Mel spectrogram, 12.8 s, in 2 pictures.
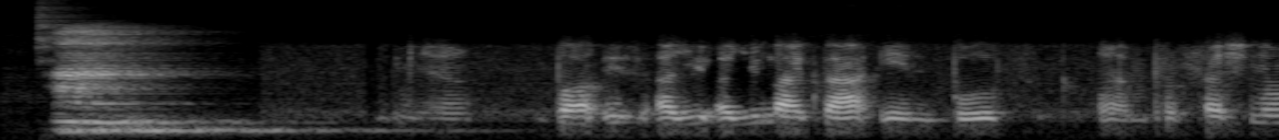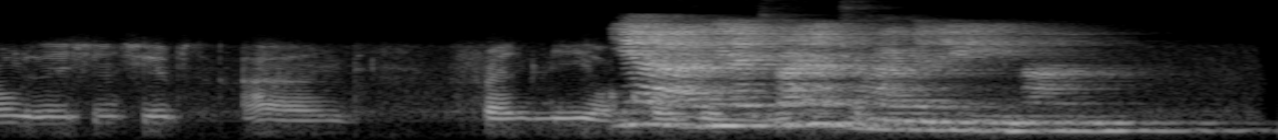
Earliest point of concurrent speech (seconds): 9 s

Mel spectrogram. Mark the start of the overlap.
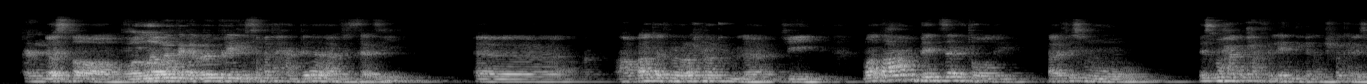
1 s

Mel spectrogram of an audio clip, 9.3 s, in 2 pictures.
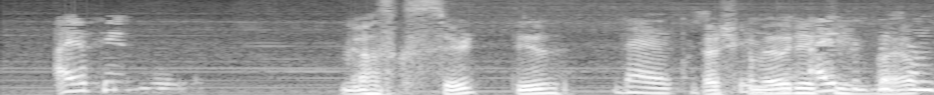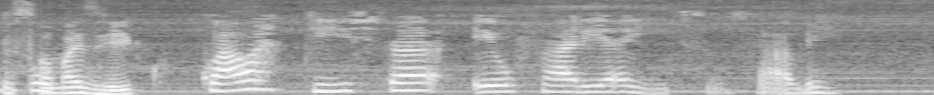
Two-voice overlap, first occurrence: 4 s

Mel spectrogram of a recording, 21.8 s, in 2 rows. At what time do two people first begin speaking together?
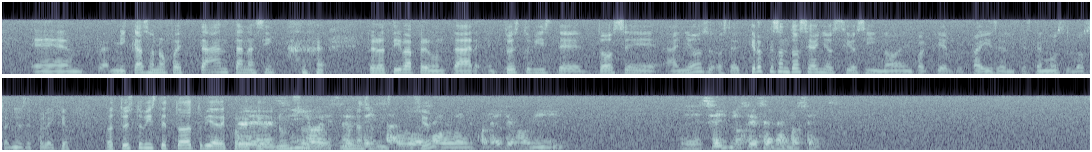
13 s

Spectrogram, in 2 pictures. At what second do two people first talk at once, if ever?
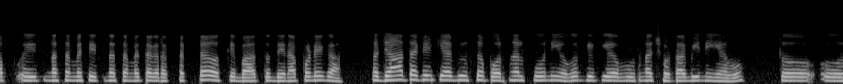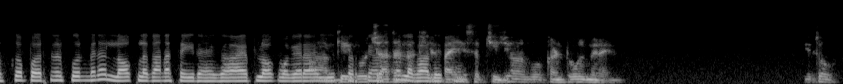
12 s

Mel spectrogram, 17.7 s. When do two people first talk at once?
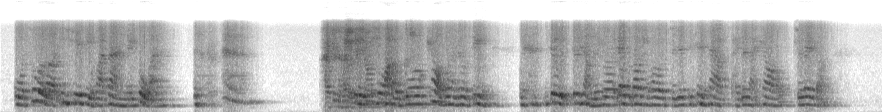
7 s

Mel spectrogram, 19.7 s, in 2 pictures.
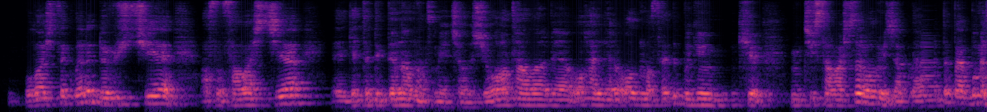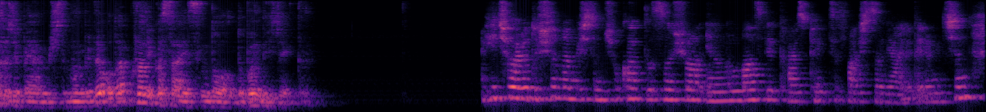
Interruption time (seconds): none

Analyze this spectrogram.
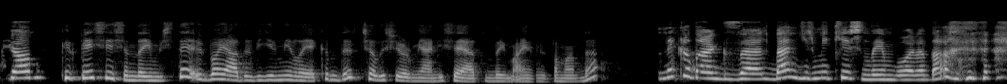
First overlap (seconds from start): none

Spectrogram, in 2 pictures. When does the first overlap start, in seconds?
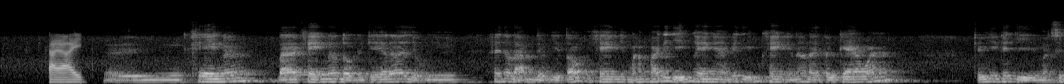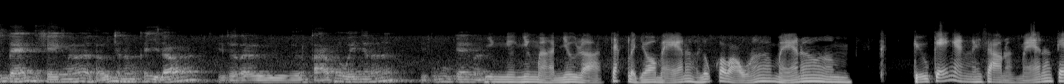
none

